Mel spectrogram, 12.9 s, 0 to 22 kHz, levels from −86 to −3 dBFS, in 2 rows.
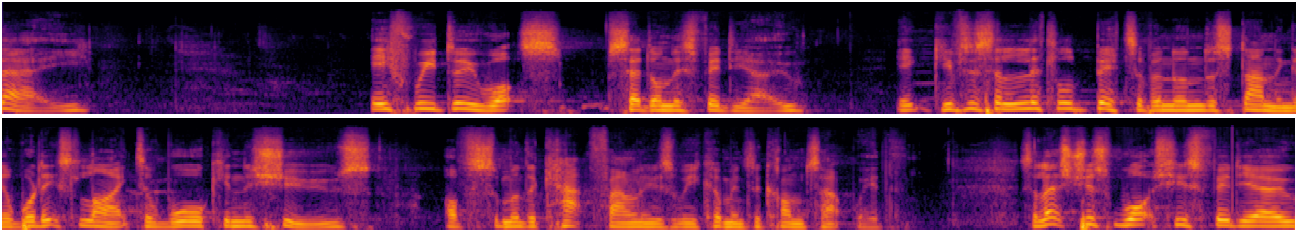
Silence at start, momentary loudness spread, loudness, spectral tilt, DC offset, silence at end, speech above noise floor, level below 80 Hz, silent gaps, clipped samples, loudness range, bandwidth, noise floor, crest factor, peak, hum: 0 s; 11 LU; -23 LUFS; -4 dB/octave; under 0.1%; 0 s; 40 dB; -48 dBFS; none; under 0.1%; 3 LU; 16 kHz; -63 dBFS; 18 dB; -6 dBFS; none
